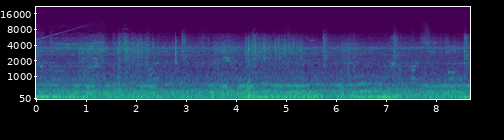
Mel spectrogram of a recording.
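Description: A hydraulic arm whines as it swings.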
